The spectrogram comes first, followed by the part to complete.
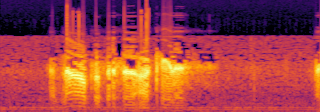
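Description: A voice speaking for about two seconds in the middle, loud and narrow-band like an old radio broadcast recording, over a faint steady low hum.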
